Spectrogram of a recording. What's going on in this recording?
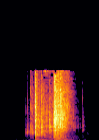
objects on table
